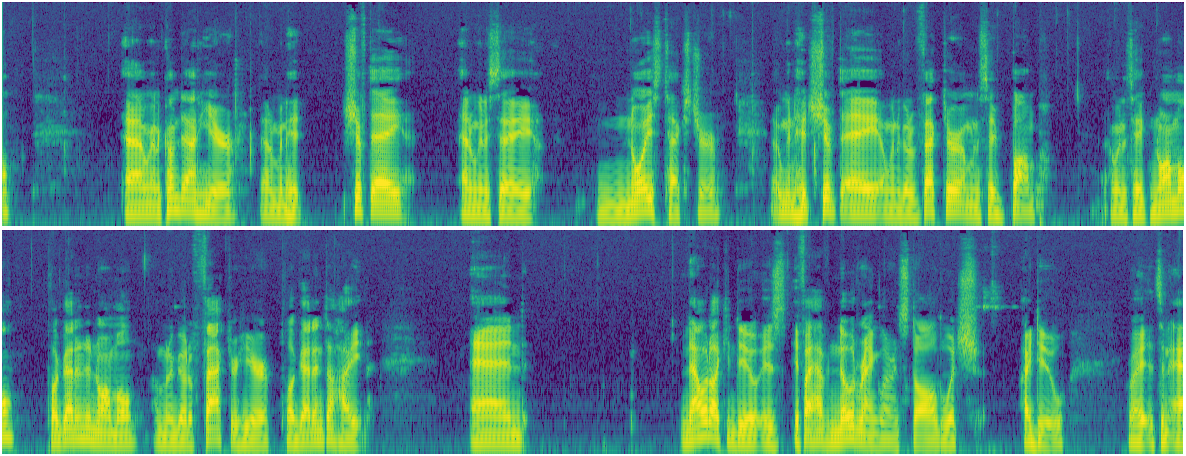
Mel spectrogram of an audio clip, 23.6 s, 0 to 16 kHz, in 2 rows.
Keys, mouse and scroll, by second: 8.4 shift+a, 12.5 click, 17.6-23.6 middle drag.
